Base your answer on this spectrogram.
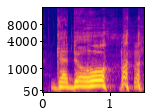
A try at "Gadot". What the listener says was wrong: I think you actually pronounce the T. It's not French. silent T's in Hebrew.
